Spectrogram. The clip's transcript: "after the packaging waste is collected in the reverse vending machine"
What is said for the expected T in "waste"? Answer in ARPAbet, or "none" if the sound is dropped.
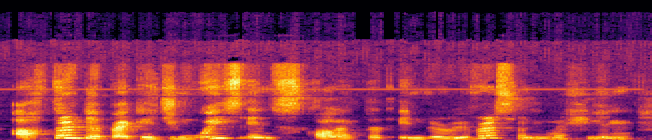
none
